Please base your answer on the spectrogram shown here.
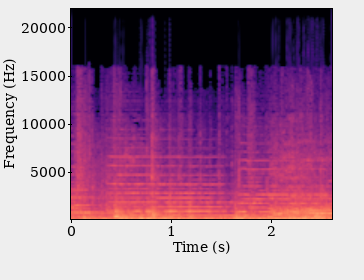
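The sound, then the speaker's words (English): Rolling barrels crash into a large metal tank on a platform, making a loud, continuous heavy rumble and clatter with no separate distinct hits. “The barrels bang into the tank, cracking the metal. The platform rumbles.”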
